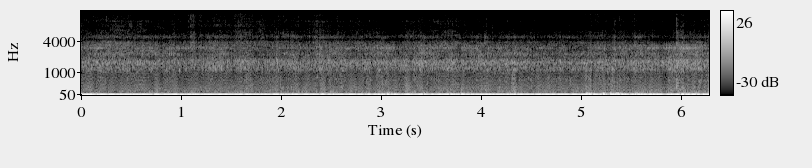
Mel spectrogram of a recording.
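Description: Steady rush of water past a windsurf board under sail, with wind buffeting the microphone in a low rumble that grows heavier near the end.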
